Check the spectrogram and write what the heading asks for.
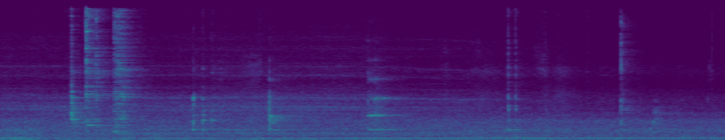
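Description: A kitchen knife clinking and tapping against a stainless steel tray while watermelon is cut: a series of irregular metallic clinks, a few of them ringing briefly, loudest in the first couple of seconds.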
